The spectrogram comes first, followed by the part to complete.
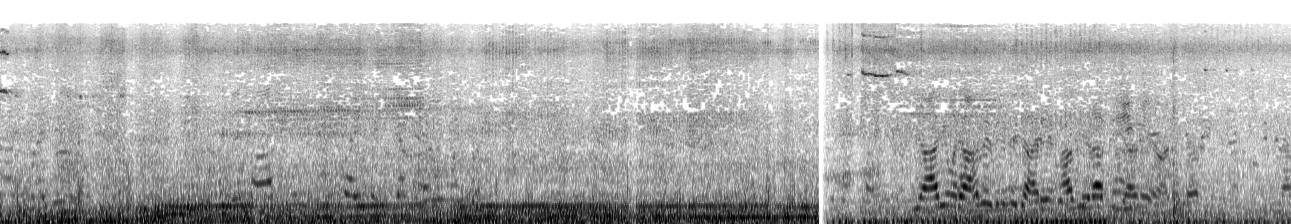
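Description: Motorcycle engine running steadily while riding through city traffic, with a continuous hum. About eight seconds in the sound cuts off abruptly, and voices and passing roadside traffic follow.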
